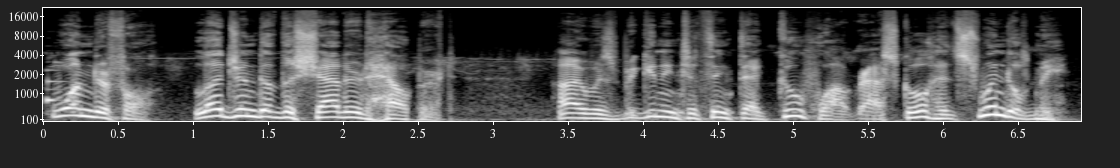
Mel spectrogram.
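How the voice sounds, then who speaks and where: A man's voice: a little high, big pitch swings, normal speed, creaky, slight background noise. A man voicing an earnest heir of a fallen noble family in a video game, formal and effusive. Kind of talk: video game character acting.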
